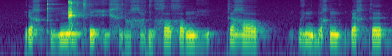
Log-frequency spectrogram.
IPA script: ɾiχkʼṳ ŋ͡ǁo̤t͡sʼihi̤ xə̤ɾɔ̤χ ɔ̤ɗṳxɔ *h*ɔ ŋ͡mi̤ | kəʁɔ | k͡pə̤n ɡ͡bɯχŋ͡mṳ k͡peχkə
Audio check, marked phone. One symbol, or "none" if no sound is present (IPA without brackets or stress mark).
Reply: x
